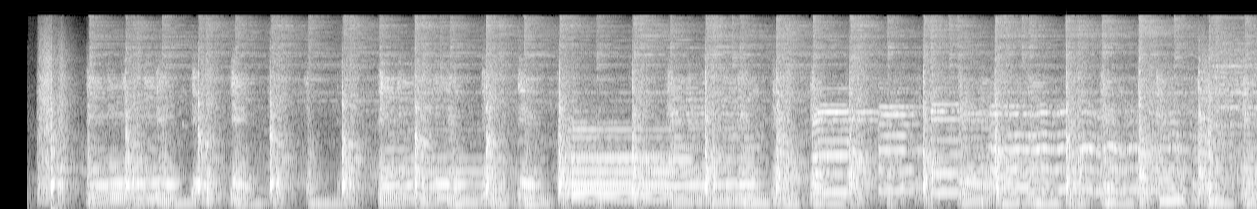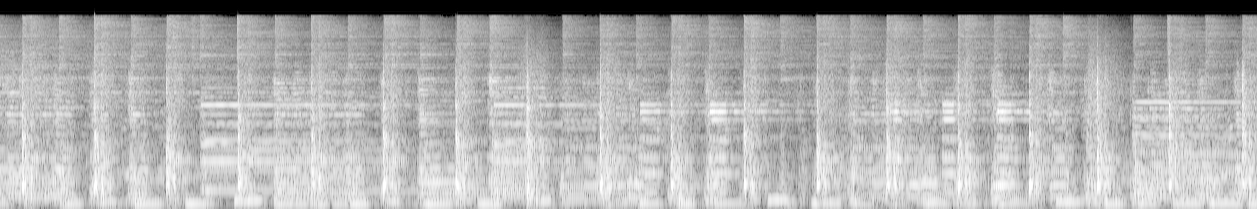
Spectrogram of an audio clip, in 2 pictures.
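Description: Live blues played by a small band of electric guitar, steel guitar, electric bass and drum kit: an instrumental opening with a steady beat, starting abruptly about half a second in, with a few bent, gliding notes in the middle.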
